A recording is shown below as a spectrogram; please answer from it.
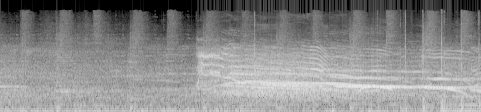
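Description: A crowd cheering, with high-pitched shouts and whoops, breaking out suddenly about two and a half seconds in over music.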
